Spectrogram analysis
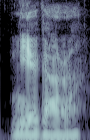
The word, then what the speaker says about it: Niagara: either especially judging from the opening line to Niagara the cataract of Niagara properly pronounced Nia Gaara or Anya Gaara is as fatal as it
